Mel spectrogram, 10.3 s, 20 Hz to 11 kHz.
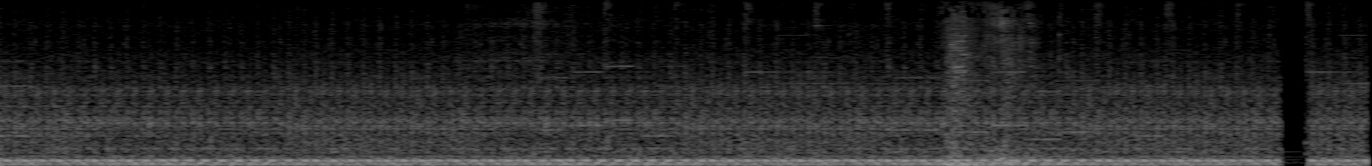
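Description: A tractor engine in the 2006 PC video game Three from Prostokvashino idles with a steady, continuous drone, holding the same level throughout with a brief dropout near the end.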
